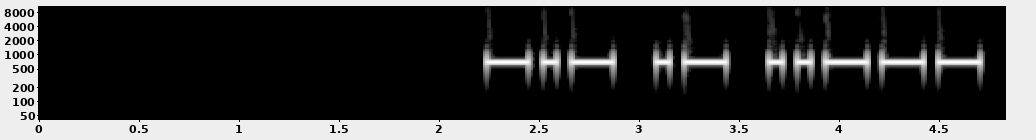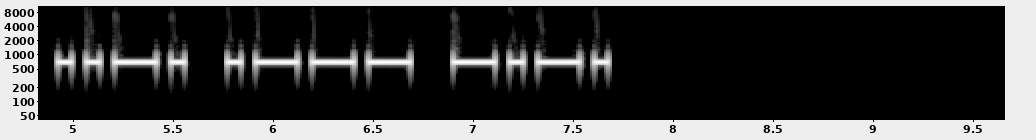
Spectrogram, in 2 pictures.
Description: Morse code, heard as a keyed tone, about 17 wpm, 700 Hz. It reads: KA2FJC
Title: USA Call Signs - 6 Characters - Repeated 2x - 17wpm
